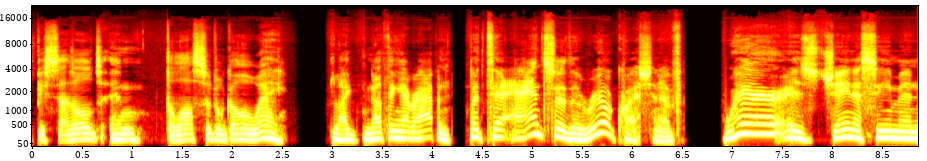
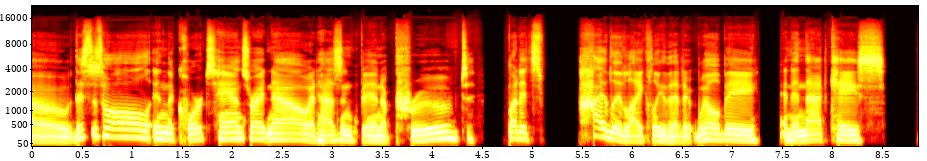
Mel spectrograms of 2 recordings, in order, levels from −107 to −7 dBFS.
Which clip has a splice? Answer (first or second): first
